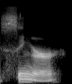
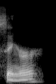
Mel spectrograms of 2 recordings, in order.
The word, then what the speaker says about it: singer: So let's see, singer. I pronounce it more of an E because that's just how I speak. If it comes out as an I, singer, I probably say it that way sometimes and I don't notice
